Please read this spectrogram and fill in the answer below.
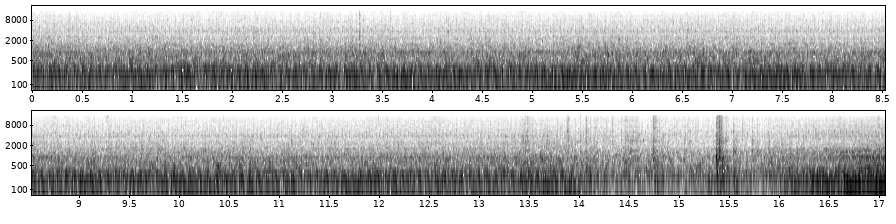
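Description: A boat motor running steadily at low speed, stopping about fourteen seconds in; a single sharp click follows a second or so later.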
